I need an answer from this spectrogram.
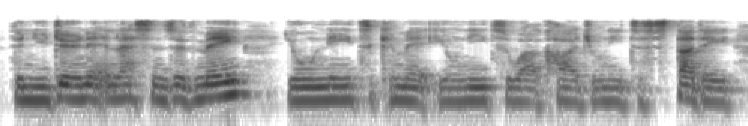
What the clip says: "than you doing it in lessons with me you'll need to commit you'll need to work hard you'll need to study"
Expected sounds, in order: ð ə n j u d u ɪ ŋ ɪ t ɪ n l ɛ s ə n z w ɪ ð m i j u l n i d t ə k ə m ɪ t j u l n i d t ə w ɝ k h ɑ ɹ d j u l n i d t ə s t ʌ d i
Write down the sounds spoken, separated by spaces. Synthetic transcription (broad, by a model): ð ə n j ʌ d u ɪ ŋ ɪ t ɪ n l ɛ s ə n z w ɪ ð m i j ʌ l n i d t ə k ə m ɪ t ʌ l n i d t ə w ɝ k h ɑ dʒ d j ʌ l n i d t ə s t ʌ d i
